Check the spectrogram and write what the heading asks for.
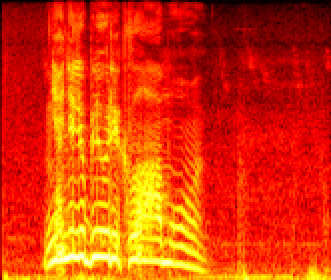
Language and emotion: Russian, angry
